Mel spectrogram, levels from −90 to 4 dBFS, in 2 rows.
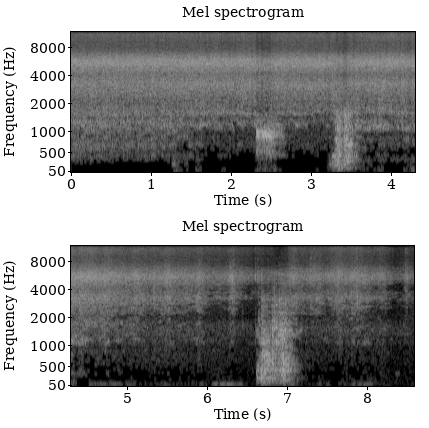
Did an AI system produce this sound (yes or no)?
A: yes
